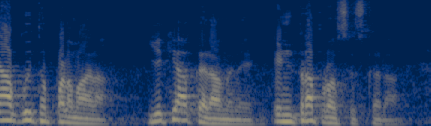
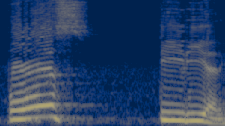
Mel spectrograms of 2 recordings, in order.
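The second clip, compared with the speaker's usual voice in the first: slow, stretched pronunciation of posterior; drawn-out term; much slower than usual. Shown as a demonstration. Teacher drills students, slowly stretching posterior. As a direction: spell it out with sound, slowly. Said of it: "क्या बोलोगे बेटा?".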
